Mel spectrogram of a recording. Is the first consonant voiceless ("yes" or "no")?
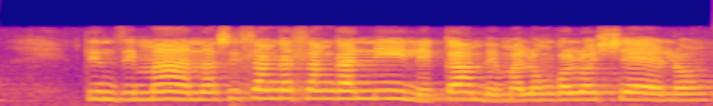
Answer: yes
